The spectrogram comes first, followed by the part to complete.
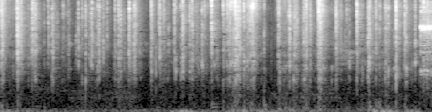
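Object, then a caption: Woody pine cone scratched with long nails. Long gold metal claw nails scratch across the scales of a large, dry, woody pine cone. They make rapid, dry, bright clicking and crackling ticks that come in uneven bursts with almost no low end. A louder, hissy scrape closes the clip.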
